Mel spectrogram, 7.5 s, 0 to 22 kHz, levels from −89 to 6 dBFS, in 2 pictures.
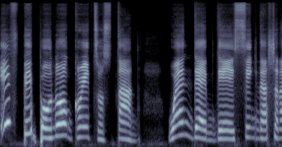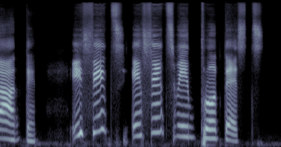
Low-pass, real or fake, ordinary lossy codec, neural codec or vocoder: none; fake; none; autoencoder, 48 kHz, 32 numbers a frame, DAC-VAE, trained on Japanese speech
